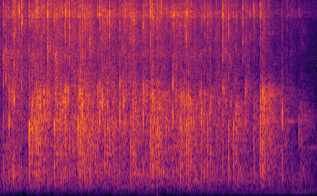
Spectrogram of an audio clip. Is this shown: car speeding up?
no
